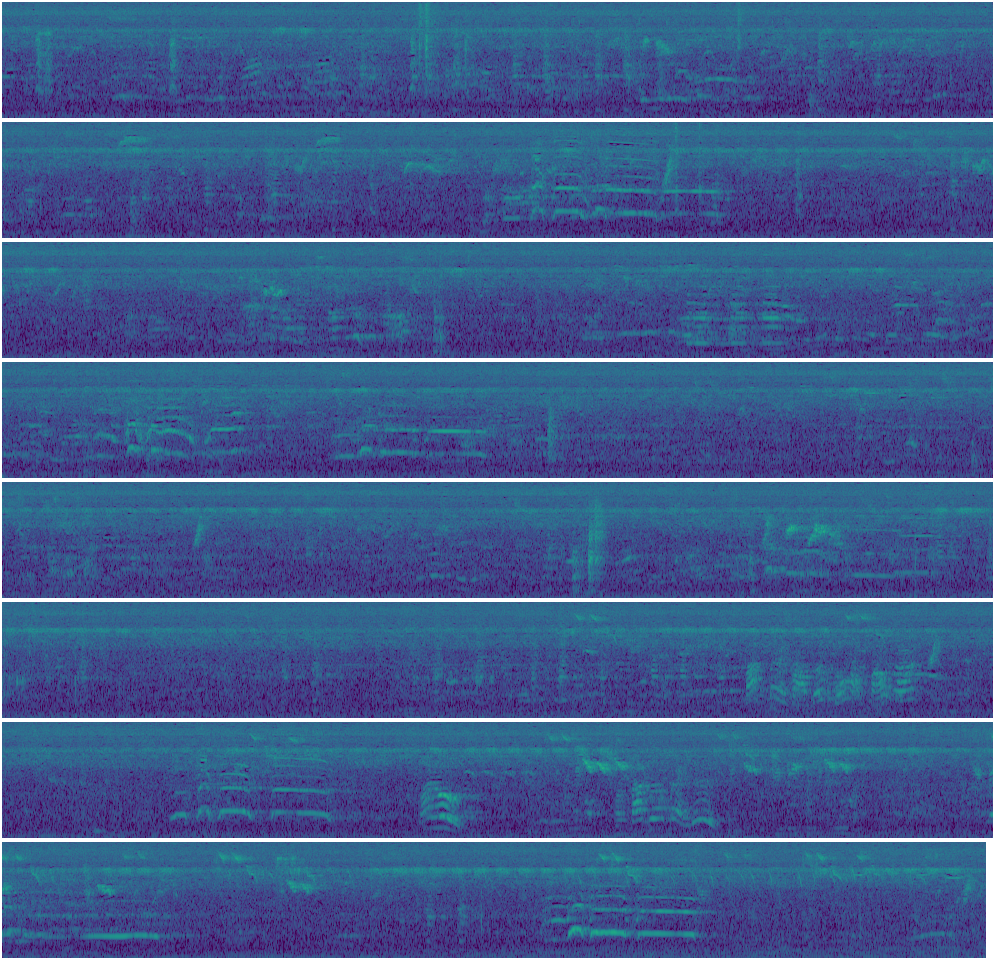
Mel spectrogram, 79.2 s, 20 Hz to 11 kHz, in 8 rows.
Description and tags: BR 010 China naturesounds
Ambience in the mountains near the frontier between China and Vietnam
You can hear insects and birds, some distant voices, roosters, and other kind of sounds.
Recorded in September 2008 with a Boss Micro BR.
crickets, China, Mountains, voices, ambience, village, Vietnam, birds, nature, field-recording, insects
